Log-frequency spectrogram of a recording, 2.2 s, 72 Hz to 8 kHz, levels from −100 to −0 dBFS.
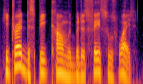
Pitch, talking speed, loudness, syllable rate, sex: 130 Hz, 280 wpm, -19 LUFS, 6.1 syllables/s, male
